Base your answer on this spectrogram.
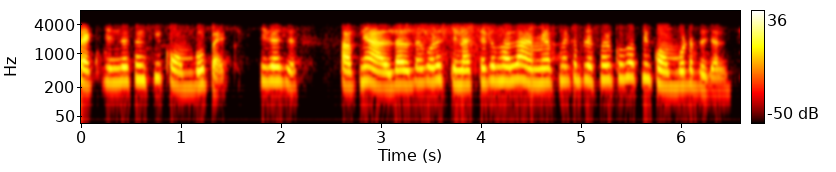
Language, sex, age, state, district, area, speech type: Bengali, female, 60+, West Bengal, Paschim Bardhaman, rural, conversation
